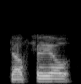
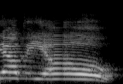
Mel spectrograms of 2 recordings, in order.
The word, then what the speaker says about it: Delfeayo: by a truly amazing musical genius and teacher, Delfeayo Marsalis. Delfeayo. I knew I said it wrong when it came out. It slipped. It slipped. Delfeayo.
